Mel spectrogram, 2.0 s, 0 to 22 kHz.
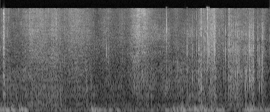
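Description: Nylon backpack fabric rustling and rubbing as the shoulder-harness of an Osprey Talon 44 is slid along its back panel to adjust the torso length, with a few low handling knocks.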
